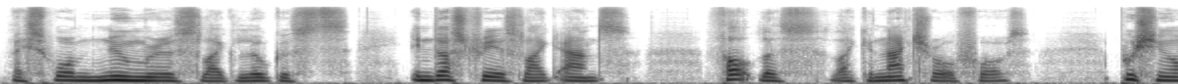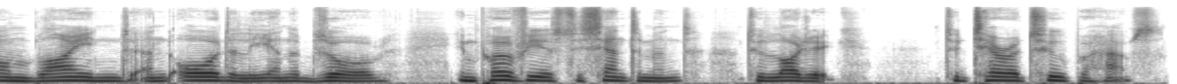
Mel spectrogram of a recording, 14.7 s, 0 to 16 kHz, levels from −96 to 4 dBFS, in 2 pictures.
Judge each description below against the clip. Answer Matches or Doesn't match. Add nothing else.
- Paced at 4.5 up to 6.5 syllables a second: Doesn't match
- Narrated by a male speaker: Matches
